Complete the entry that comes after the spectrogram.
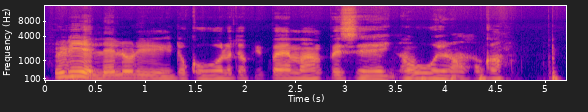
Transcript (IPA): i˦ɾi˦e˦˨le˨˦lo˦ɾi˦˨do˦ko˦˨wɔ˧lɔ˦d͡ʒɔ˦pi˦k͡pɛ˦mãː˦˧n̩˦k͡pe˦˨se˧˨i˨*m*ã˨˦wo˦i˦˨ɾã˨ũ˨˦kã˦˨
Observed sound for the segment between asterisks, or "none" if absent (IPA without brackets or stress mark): n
